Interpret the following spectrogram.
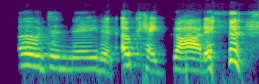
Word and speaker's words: Dunedin: Did I pronounce that correctly? Otago, New Zealand. What is it? Dunedin? That's close enough, Dunedin. Oh, Dunedin.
